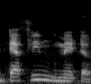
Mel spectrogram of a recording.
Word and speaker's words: dephlegmator: यहाँ पे रेक्टिफिकेशन के साथ कई बुक्स एक टर्म यूज करती हैं, उसके स्पेलिंग है DEPHLEGMATOR। क्लियर? इसको बोलते हैं डेफ्रिगमेटर।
